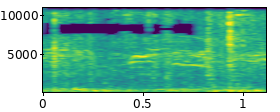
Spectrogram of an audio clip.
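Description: A Rampuri pigeon with a black beak and white front coos in a low, steady murmur, close and continuous through a short moment, with no talking.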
